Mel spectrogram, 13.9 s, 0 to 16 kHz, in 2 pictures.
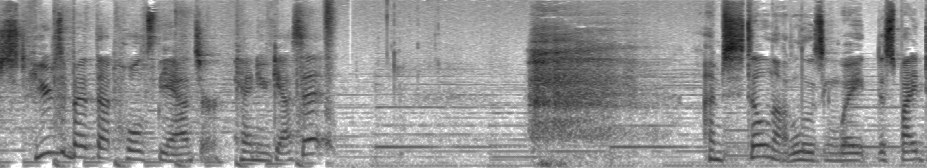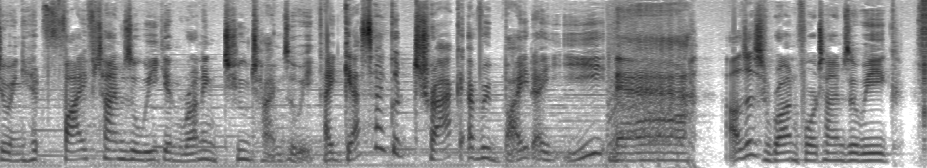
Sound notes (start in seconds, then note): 2.7 somber music; 11.5 record scratches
